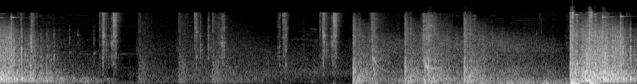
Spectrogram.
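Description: Single gunshots crack out in a quick series.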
